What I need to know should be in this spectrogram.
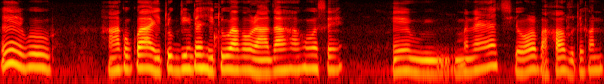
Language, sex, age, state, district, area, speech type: Assamese, female, 60+, Assam, Golaghat, rural, spontaneous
